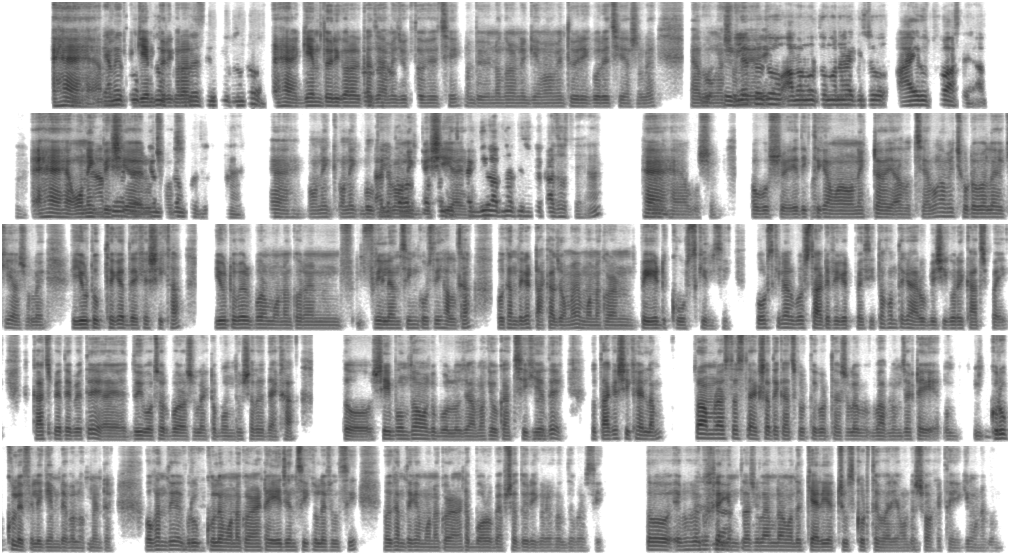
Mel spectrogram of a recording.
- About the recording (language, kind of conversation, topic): Bengali, unstructured, আপনার শখ কীভাবে আপনার জীবনকে আরও অর্থপূর্ণ করে তুলেছে?
- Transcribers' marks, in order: other background noise; tapping; laughing while speaking: "এভাবে করে"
